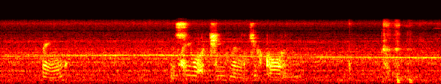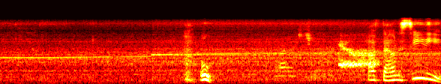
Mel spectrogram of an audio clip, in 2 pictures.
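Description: Electronic game sounds play through a television speaker.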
